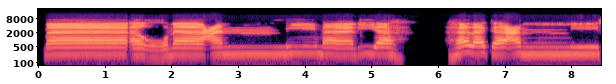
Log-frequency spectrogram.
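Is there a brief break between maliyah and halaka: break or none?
break. A brief stop without breath follows maliyah. The speaker calls it right. "Kita berhenti sejenak tanpa bernapas baru baca ayat selanjutnya"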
